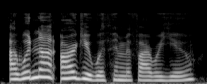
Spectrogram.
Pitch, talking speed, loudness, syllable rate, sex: 230 Hz, 290 wpm, -15 LUFS, 6.6 syllables/s, female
